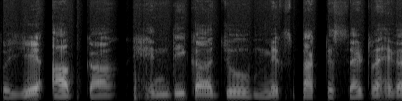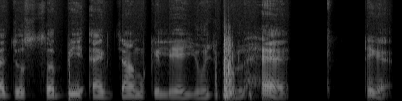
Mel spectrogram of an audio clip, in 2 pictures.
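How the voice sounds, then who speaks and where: A man's voice: fairly low pitch, slow pace, darkish tone, no echo, rough recording. A man teaching an exam prep lesson, working through each question step by step and answering his own prompts.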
